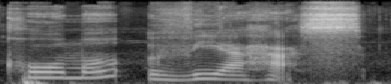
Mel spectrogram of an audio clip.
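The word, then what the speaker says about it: ¿Cómo viajas?: los mudos de transporte now this question is pronounced coma viajas and it means how do you travel so if como viajas means how do you travel what do you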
